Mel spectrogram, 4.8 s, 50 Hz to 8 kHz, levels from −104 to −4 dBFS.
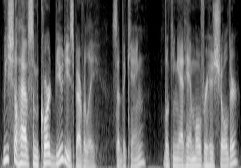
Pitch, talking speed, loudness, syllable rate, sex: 125 Hz, 200 wpm, -20 LUFS, 5.2 syllables/s, male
